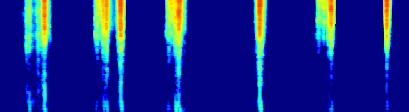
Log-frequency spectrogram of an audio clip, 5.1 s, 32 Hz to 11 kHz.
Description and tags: Tokyo Marui Hi-Capa 5.1 Pistol Handling
(Plastic Slide & Grip)
Mag Insert - Slide Rack - Slide Rack Slow - Hammer Cock - Dry Fire
I'll be recording a more extensive collection with multiple variants of each action soon.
